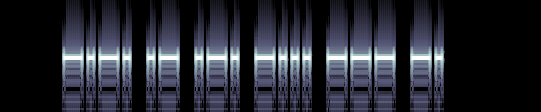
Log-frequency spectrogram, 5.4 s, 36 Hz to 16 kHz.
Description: Morse code, heard as a keyed tone, about 20 wpm, 700 Hz. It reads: CARBON
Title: Build A Word - 2 Letters At A Time - 6-Letter Words - 20wpm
